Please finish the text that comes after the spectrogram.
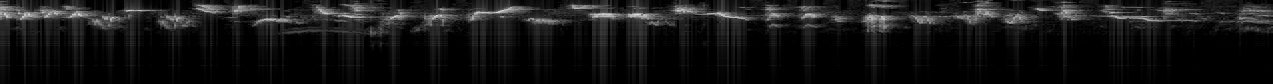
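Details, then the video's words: Continuous rapid warbling of a lesser goldfinch, a dense stream of high chirps, trills and slurred notes with barely a break. "Jilguero Aliblanco Canto - Lesser Goldfinch Song - Lesser Goldfinch Call"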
